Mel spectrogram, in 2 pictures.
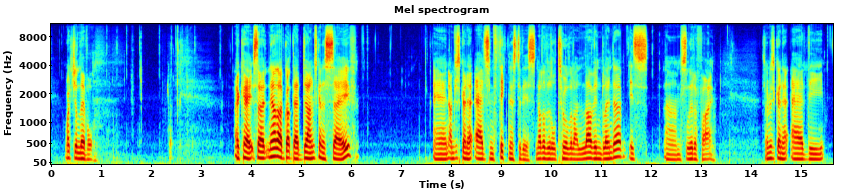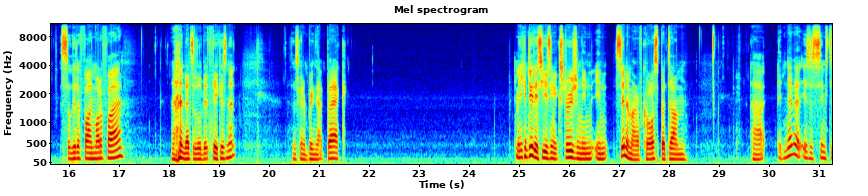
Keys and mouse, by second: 0.6-1.0 middle drag, 1.2 shift+middle drag, 1.6-2.0 middle drag, 2.2-2.5 shift+middle drag, 2.7-3.2 middle drag, 4.1 click, 5.4 ctrl+s, 8.9-9.3 middle drag, 9.5 shift+middle click, 10.4-10.7 shift+middle drag, 11.4-12.0 middle drag, 14.4-16.8 drag, 17.6-18.9 middle drag, 20.3-29.0 shift+drag, 30.0-31.2 middle drag.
